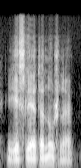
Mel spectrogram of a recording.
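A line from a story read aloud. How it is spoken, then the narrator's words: Calm but strained. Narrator (Russian): спокойно и все-таки с трудом проговорил Роберт Джордан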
